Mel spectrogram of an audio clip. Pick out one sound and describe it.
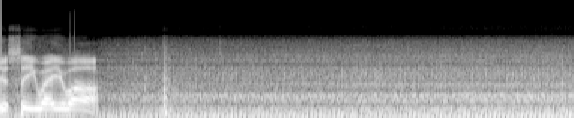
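A small diesel engine idles with a steady low rumble.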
